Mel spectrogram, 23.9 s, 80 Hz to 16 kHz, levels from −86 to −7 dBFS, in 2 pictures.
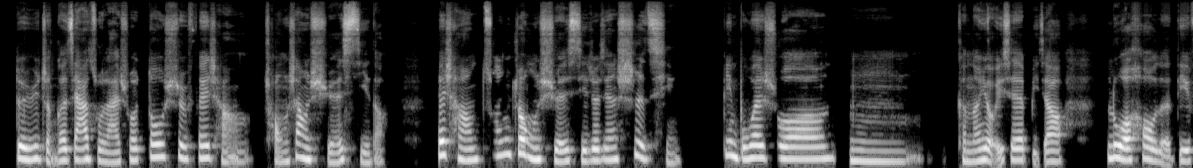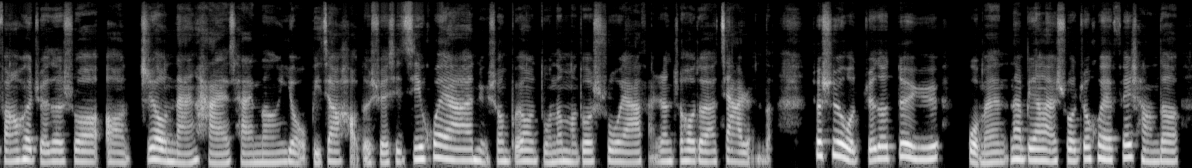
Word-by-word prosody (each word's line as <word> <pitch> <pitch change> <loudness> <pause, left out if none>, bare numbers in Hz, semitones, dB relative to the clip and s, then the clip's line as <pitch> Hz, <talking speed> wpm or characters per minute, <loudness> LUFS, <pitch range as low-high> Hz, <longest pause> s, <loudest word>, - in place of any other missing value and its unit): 对 230 -2 +6
于 225 +2 +3
整 210 -2 -3
个 200 +1 +2
家 210 +1 +5
族 210 -3 -1
来 170 -1 -2
说 205 +3 -1
都 255 +5 +2
是 250 -1 -1
非 240 +1 +1
常 220 -4 -7
崇 185 - -5
尚 235 +2 +2
学 205 -3 -2
习 205 -5 +3
的， - - -10 0.5
非 290 - +8
常 220 -6 +1
尊 280 +7 -2
重 300 -8 +5
学 195 -4 +1
习 195 -1 +2
这 205 0 +3
件 215 +1 0
事 245 +3 0
情。 205 -4 -4 0.4
并 285 -4 +2
不 220 - +2
会 245 +1 +6
说， 225 -1 +2 0.3
嗯， 185 +3 -4 0.3
可 195 - -6
能 185 +1 -1
有 205 -2 +4
一 - - -1
些 210 0 +2
比 210 - -11
较 185 0 +1 0.4
落 235 -3 +7
后 215 -1 +1
的 185 - -3
地 195 -3 -1
方 190 0 -3
会 210 0 +2
觉 185 -3 -5
得 185 0 -1
说， 185 -2 -3
哦， 175 +3 -5
只 215 - -3
有 205 -3 +3
男 170 0 -2
孩 165 -5 -3
才 165 -3 -6
能 170 +1 -4
有 180 - -3
比 - - -6
较 185 -2 -2
好 - - -5
的 - - -5
学 170 -1 -4
习 180 +1 -5
机 220 +3 +2
会 240 +2 +1
啊， 205 -2 +2
女 200 -3 -1
生 190 0 -3
不 185 - -5
用 195 0 -1
读 170 -2 -7
那 185 +2 -2
么 180 -2 -2
多 185 0 -1
书 190 -1 -4
呀， 175 0 -2
反 185 - -13
正 185 0 -2
之 195 - -8
后 195 0 +1
都 190 - 0
要 180 0 -2
嫁 185 -2 -2
人 - - -6
的。 - - -11 0.4
就 285 - +4
是 285 -1 +3
我 210 -7 +5
觉 205 0 -2
得 230 +1 +3
对 255 +2 +3
于 220 +2 +2 0.3
我 175 -4 +3
们 170 +2 -3
那 220 +1 +3
边 210 -1 +2
来 190 -2 +1
说， 200 -1 -1
就 220 +3 0
会 220 -2 +2
非 245 +4 +1
常 190 -6 -4
地 185 0 -1
205 Hz, 255 characters per minute, -20 LUFS, 185-225 Hz, 0.5 s, 非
